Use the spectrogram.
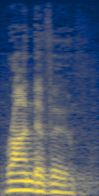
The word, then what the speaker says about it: rendezvous: Rendevu.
